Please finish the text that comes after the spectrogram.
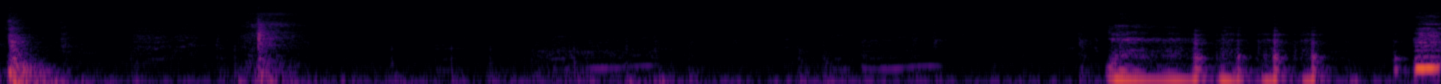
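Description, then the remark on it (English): A door opens as someone comes in: a sharp click early on, a quiet stretch, then a burst of knocking thuds and rustling movement before a final bump. “Because I'm like, please don't come in that door.”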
